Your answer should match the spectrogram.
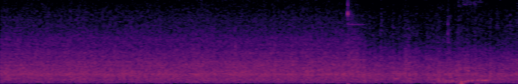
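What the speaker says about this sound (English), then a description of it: "Now let's fill our water tank again." Water gushing into a steam locomotive's tank in Derail Valley, a dense steady hiss of pouring flow with a few brief clanks near the end.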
